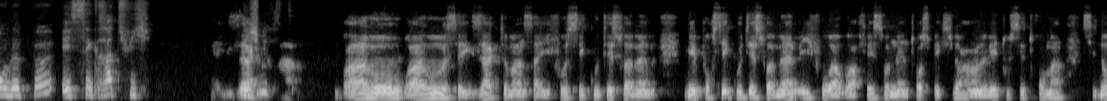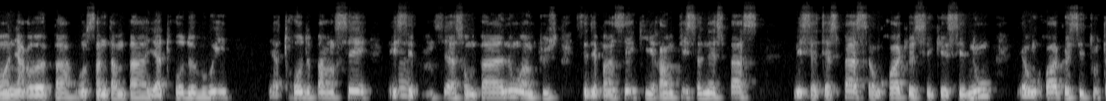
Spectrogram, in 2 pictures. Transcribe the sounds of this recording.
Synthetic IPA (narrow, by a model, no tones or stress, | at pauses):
ɔ̃ləpøesɛɡʁat̪ɥi | ɛɡzak̚t̪əɑ̃ | bʁavobʁavosɛɛɡzak̚t̪əmɑ̃sailfosekut̪eswamɛmːɛpuʁsekut̪̬eswamɛmilfoavwaʁfɛsɔ̃nɛ̃t̪χɔspɛksjɔ̃ɑ̃ləvet̪uset̪χɔmasinɔ̃ɔ̃niaʁivpaɔ̃sɑ̃t̪ɑ̃pailjat̪χod̪əbʁɥi | iljat̪χod̪əpɑ̃se | esepɑ̃seasɔ̃paːnuɑ̃plysːɛd̪epɑ̃sekʲiʁɑ̃plisɛ̃nɛs̬pas | mɛsɛt̪ɛspasɔ̃kχwakəsɛkəsɛnu | eɔ̃kχwakəsɛt̪ut̪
